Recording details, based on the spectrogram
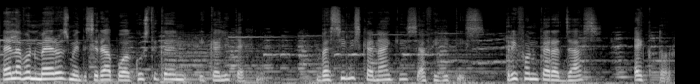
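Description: Formal woman announcer over music. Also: on the high side. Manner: measured, formal. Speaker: radio announcer. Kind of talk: scripted cast credits announcement. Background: instrumental music with brass.

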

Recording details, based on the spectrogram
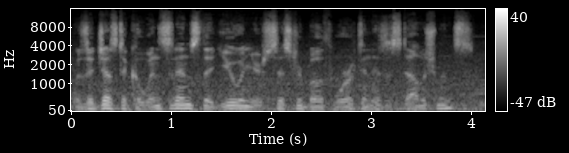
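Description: Actor as a dry, low-voiced man. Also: fairly quick, noisy background, close to an everyday voice. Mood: puzzled, dry. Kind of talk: English video game cutscene dub. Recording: music behind the voice.

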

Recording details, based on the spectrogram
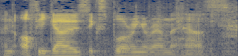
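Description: A woman's voice: very deep voice, fairly even intonation, moderate pace, fairly bright tone, slight background noise, rough recording. A woman reading a picture book aloud to children, playfully chatting and explaining as she goes. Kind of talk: casual read-aloud for children with asides. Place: indoor room at a table.

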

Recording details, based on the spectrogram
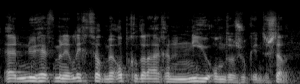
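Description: An actor playing a jovial, teasing private detective in a radio play, with hesitant, repetitive interjections. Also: male voice, mid-range voice, quick pace, darkish tone, lightly acted. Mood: businesslike. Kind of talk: Dutch-language radio play acting. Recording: faintly noisy old radio drama recording.

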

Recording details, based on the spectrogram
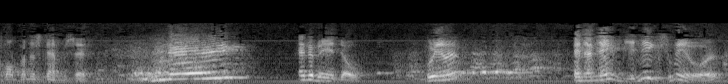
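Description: A man's voice: a little high, exaggerated voice. An actor playing a blustering middle-aged father in a late-sixties Dutch radio comedy, telling stories with theatrical indignation and mimicked quotes. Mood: excited, theatrical. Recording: dull, roomy, noisy old radio recording.

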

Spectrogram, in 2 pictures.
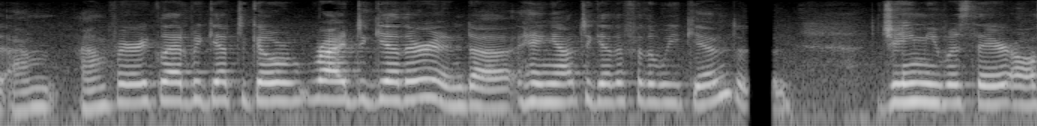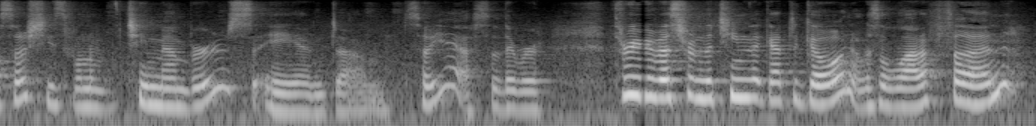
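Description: A woman's voice: on the high side, moderate pace, darkish tone, slight background noise, low-quality recording. A woman demonstrating card-making live, chatty and self-deprecating with lots of ums, a little sniffly from a cold. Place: home craft desk, seen from above.

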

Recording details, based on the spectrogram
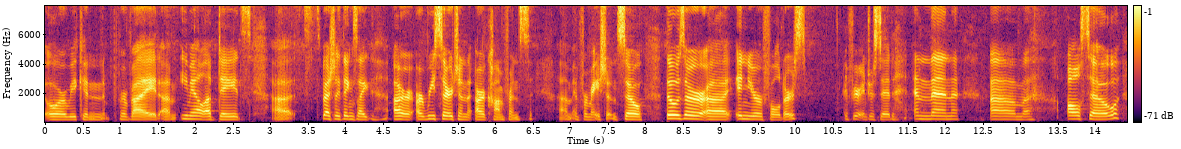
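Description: A woman's voice: mid-range voice, vocal fry. A woman, who has a cold, introduces a conference panel from a podium microphone in a large lecture hall, enthusiastic and chatty with many fillers. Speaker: conference moderator.

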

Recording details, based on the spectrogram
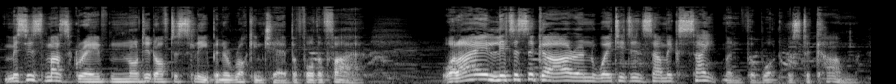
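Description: A man playing an excitable Edwardian gentleman ghost hunter, telling his story in formal, theatrical audio drama style. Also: mid-range voice, moderate pace, faint music behind. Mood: suspenseful narration. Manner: formal, old-fashioned, dramatic phrasing. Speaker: narrator and lead character.

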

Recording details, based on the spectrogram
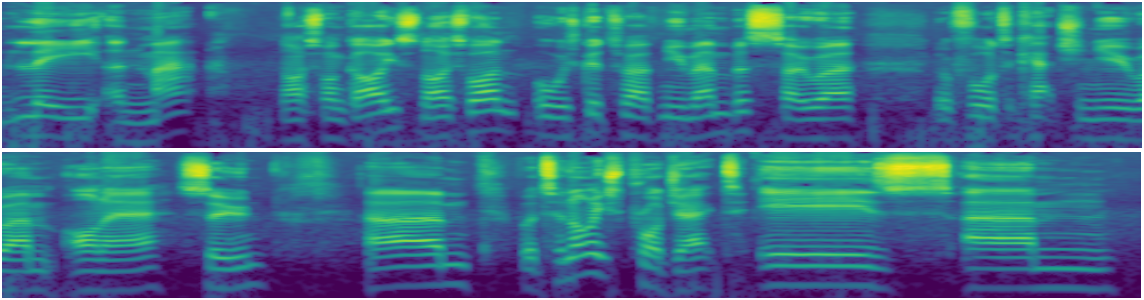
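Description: A man's voice: mid-range voice, clear, resonant tone. A man in his thirties talking casually and a little hesitantly to a handheld camera outdoors, rambling through explanations as a hobby vlogger. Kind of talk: casual outdoor vlog talk. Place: outdoors in open countryside. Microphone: handheld camera at arm's length.

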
